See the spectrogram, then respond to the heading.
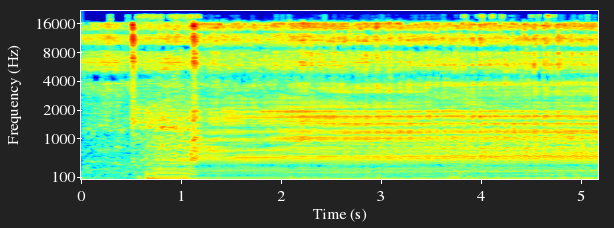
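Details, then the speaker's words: Yd100 two-stroke with Dio reed valve and 24mm OKO carburetor, choke on at start: fast uneven burbling idle with loping miss; still four-stroking and way rich; main jet change planned. "It definitely went faster and more responsive, but still four-stroking and way rich."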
